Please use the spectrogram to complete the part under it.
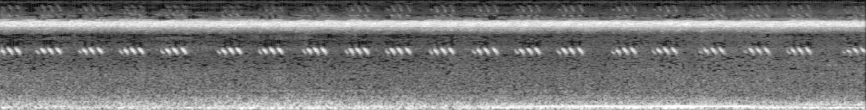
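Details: Rapid, regular cricket chirps, each a tight cluster of three pulses, about four per second, layered over a sustained high, thin insect drone.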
